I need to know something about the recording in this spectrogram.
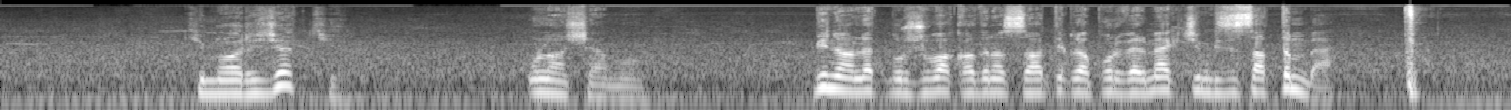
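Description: A man answers calmly close by.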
